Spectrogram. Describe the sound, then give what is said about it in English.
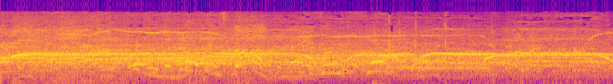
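A large crowd cheers at a street victory celebration in Lexington, watched by police in riot gear, many voices shouting and whooping together in a steady, loud roar that holds for the whole stretch without a break. “Sounds like a party to me from here.”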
